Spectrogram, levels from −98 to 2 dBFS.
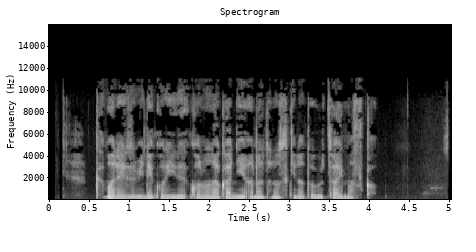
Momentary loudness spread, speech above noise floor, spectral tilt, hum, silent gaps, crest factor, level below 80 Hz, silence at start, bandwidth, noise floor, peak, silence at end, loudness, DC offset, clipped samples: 11 LU; 38 dB; -5 dB/octave; none; none; 22 dB; -60 dBFS; 0.15 s; 11.5 kHz; -62 dBFS; -2 dBFS; 0.05 s; -24 LUFS; under 0.1%; under 0.1%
